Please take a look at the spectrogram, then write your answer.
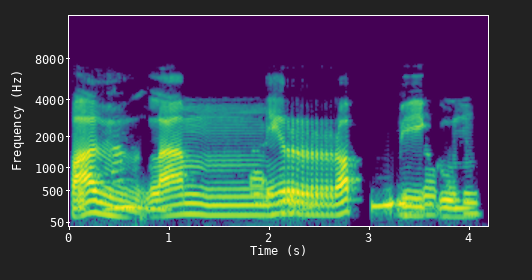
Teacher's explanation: Fathah tanwin bertemu dengan huruf mim, bacaan idgham bi gunnah, masuk dengan mendengung, yaitu mendengung mim, ditandai mimnya ada tasdidnya. Mim tasdid dibaca gunnah atau mendengung ditahan kurang lebih 2 harokat.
